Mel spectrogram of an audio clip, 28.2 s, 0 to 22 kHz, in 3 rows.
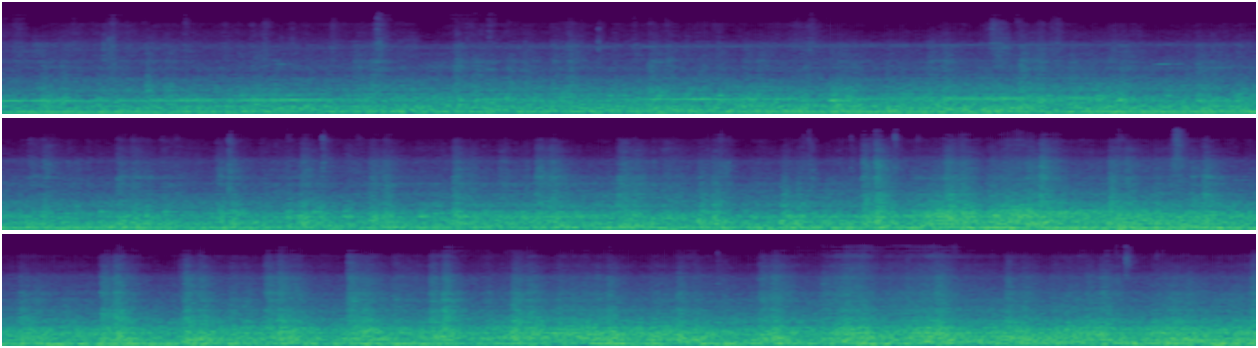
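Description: Hankyu 9000-series electric train heard from inside the car while running: a motor whine rises in pitch over the first several seconds as the train picks up speed. Then the wheels clatter over rail joints with a steady rumble that gets louder about halfway through.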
